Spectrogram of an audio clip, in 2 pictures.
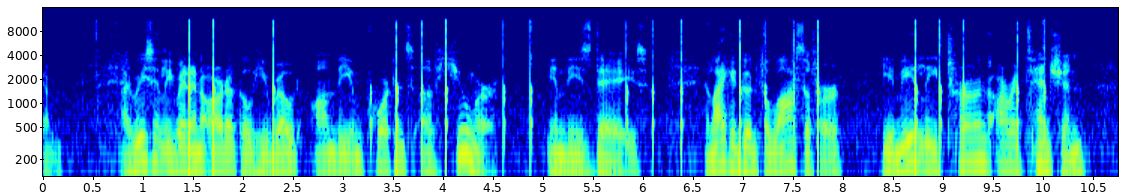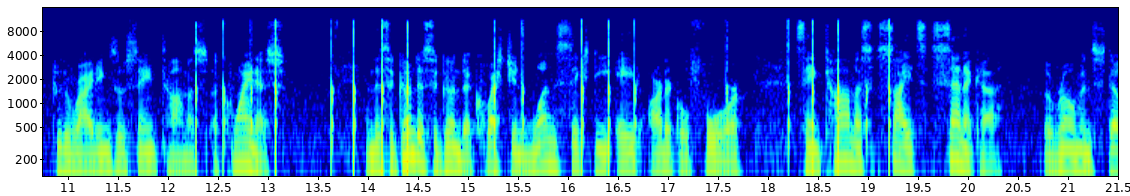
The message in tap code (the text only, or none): FROM THE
